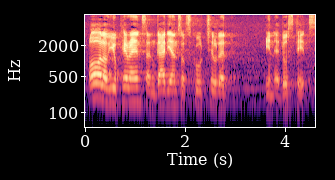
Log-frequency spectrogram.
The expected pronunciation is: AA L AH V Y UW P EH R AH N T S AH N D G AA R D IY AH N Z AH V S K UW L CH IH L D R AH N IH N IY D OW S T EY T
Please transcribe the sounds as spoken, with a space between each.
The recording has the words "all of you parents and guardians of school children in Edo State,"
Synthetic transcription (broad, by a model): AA L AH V Y UW P EH R AH N T S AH N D G AA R D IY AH N S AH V S K UW L CH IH L D R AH N IH N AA D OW S T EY T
